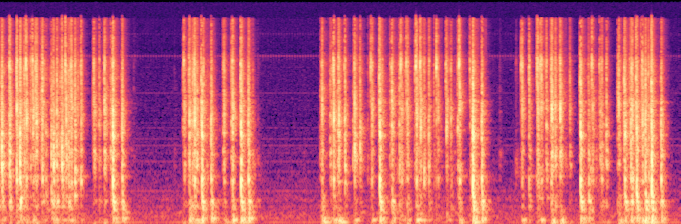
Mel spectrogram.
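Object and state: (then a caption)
Plastic mechanical keyboard. Both hands type fast with their fingertips on a backlit plastic Razer BlackWidow mechanical keyboard with clicky green switches, resting on a desk. Rapid, sharp, bright clicks come in four bursts separated by short silent pauses. Each keystroke cuts off almost instantly.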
